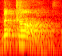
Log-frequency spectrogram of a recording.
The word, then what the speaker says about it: mankind: Also I have mankind. Mankind. So I stress second element here also, which is kind, and not the first one, because these three represent, okay, the exceptions for this rule.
